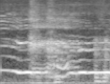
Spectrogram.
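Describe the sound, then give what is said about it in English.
A voice imitates a bathroom door creaking as it is half shut: one drawn-out, squeaky tone that wavers and bends in pitch for over a second, with no talking. “And as it's closing and we both stop talking and the door goes...”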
